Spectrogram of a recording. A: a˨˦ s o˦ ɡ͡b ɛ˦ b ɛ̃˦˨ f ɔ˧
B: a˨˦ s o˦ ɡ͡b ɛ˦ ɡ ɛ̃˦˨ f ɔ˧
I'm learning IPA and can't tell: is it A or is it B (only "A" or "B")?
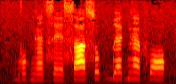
B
